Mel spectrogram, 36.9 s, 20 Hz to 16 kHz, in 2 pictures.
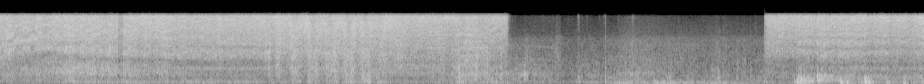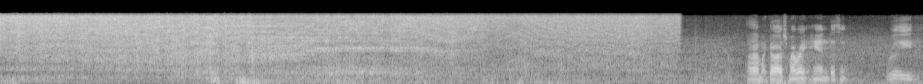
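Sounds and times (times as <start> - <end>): water sprayer hissing: 0.0 - 10.2, 15.3 - 32.2.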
